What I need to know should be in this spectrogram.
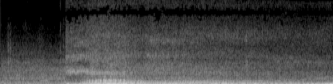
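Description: A car engine rumbles loudly close by.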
